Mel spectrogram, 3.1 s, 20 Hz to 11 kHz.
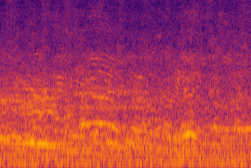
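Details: Sahiwal bull calves at the Monday Ranigonj cattle market in Dinajpur district, Bangladesh, 4 March: a drawn-out, falling low moo and a short rising bellow, under market chatter and a man talking.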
